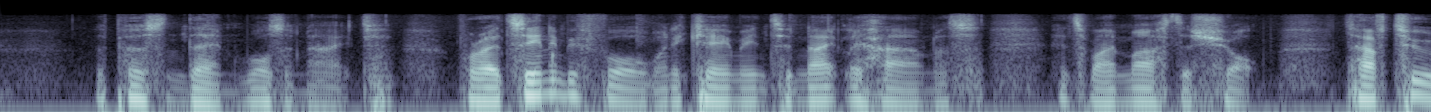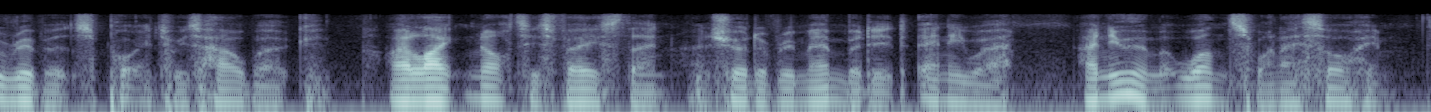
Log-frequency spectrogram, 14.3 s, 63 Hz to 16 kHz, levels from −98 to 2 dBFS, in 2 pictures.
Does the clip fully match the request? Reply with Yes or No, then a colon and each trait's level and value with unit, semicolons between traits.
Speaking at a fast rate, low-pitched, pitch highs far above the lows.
No: fast, 215 wpm; low, 100 Hz; average, 3.3 semitones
